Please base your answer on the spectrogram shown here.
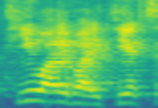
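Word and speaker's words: dy/dx: 이게 그냥 dy by dx 이렇게 읽습니다. 이게 나누기가 아니에요. 알겠죠? 그래서 dx분의 dy라고 읽지 않고 dy by dx 이렇게 읽는데 이 y라는 변수를 x에 대해서 미분한다.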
